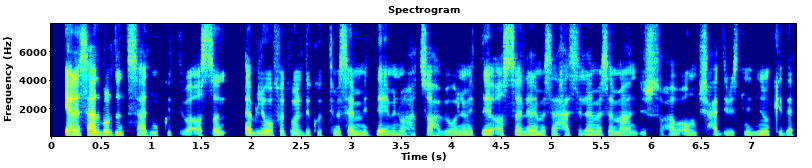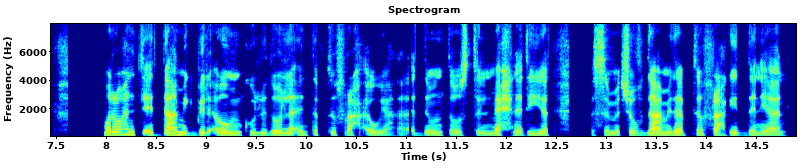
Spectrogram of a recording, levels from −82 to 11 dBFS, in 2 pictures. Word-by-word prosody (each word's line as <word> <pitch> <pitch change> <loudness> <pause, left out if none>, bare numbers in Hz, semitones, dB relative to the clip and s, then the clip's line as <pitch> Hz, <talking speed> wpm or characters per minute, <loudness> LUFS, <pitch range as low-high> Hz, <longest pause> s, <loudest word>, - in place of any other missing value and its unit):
يعني 130 +2 +9
ساعات 165 +7 +7
برضه 175 +1 -2
أنت 160 - -6
ساعات 140 +2 +2
ممكن 155 - -15
تبقى - - -6
أصلًا - - +4 0.2
قبل 135 +2 0
وفاة 125 +4 -3
والدي 135 0 -5
كنت 115 +1 -15
مثلًا 120 0 +1
متضايق 110 +1 -5
من 105 0 -10
واحد 110 - -10
صاحبي، 110 -2 +1
والَّا 100 0 -8
متضايق 115 +3 -2
أصلًا 105 -2 +4
إن - - -11
أنا 110 - -2
مثلًا 110 -1 -4
حاسس - - -3
إن 110 - -8
أنا 110 0 -5
مثلًا 110 0 -2
ما 95 - -5
عنديش 95 +4 -2
صحاب 105 0 -9
أو - - -6
ما 105 - -12
فيش - - -1
حد 110 - -6
بيسندني 110 +2 -8
وكده، 100 - -7 0.5
مرّه 180 +2 +4
وحدة 190 +1 +1
اتلاقيت 160 -4 0
دعم 160 +1 +7
كبير 150 +3 -2
أوي 150 -2 +1
من 120 - -4
كُلّ 145 0 -7
دُول، 145 +2 0
لأ 155 - +2
أنت 135 -2 -8
بتفرح 160 - -3
أوي 130 0 -3
يعني، - - -11
على - - -10
قد 120 +1 -7
ما 120 - -3
أنت 120 0 -8
وسط 120 0 +4
المِحنة 110 0 +3
ديَّة 130 +3 -1 0.4
بس - - +7
لمّا 110 -1 -4
تشوف 145 +4 +1
دعم 145 -2 +5
ده 145 +2 +3
بتفرح 165 +1 0
جدًا 135 -5 -3
يعني. 100 0 0
125 Hz, 260 wpm, -26 LUFS, 110-145 Hz, 0.5 s, يعني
